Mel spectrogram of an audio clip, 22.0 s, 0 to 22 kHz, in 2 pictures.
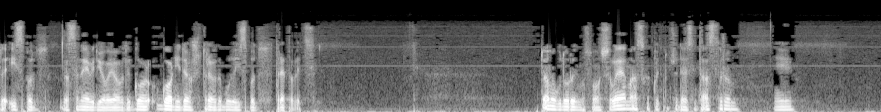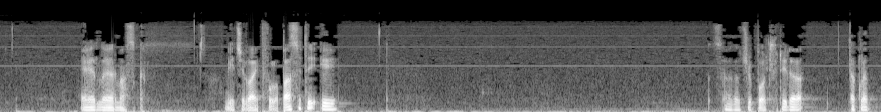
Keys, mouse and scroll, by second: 7.0 click, 7.5-8.9 drag, 12.2 click, 13.9 click, 17.1 click.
